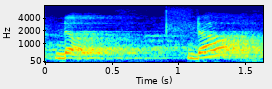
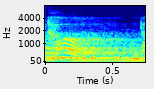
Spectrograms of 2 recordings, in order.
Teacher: ढ बोलने में हमें प्रेशराइज करना पड़ा और अधिक वायु बाहर आई, तो वो क्या हो गया, महाप्राण।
